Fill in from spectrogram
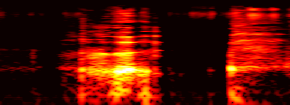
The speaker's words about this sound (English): Fuck, keep burping.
